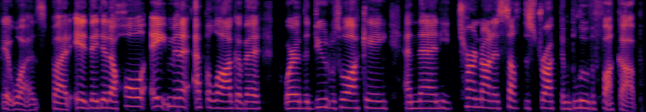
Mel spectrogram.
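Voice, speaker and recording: A woman with a bright, forward voice co-hosts a casual podcast. She is animated and playful, bantering and swearing freely. The sound is close and dry. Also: lowish voice, moderate pace, few pauses, no room sound. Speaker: podcast co-host.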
